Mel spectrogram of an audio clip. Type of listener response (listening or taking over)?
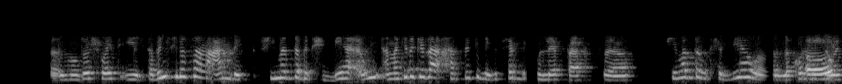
taking over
